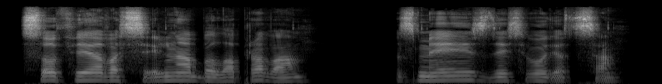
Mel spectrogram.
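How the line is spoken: Slightly hoarse with agitation. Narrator (Russian): чуть охрипшим от волнения голосом заметил Войтых

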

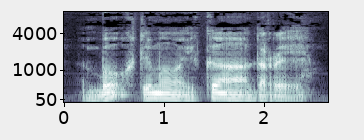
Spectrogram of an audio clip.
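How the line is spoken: Pained groan. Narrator (Russian): простонал Данил, скривившись, как от занудливой зубной боли

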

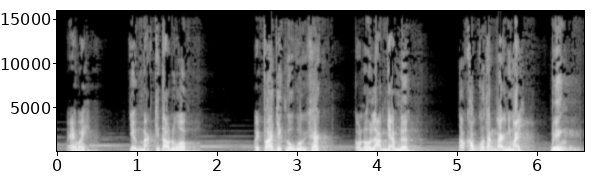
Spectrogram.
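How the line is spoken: Shouting. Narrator (Vietnamese): Thằng Hoàng quát lên

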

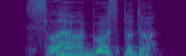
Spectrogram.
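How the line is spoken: Wry, sad muttering. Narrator (Russian): Усмехнувшись, пробормотал я, внезапно ощутив себя столь же печальным, как и девятипалый

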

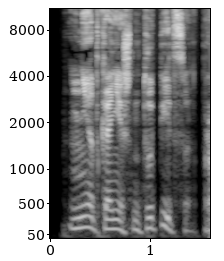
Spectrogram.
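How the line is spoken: Grumbling. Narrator (Russian): проворчал Фрундорог

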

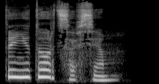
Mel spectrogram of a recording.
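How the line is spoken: Sighing. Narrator (Russian): вздохнула Марсия

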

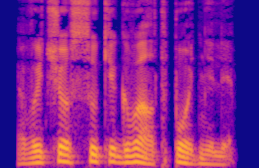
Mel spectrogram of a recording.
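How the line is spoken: Ominous whisper. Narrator (Russian): зловещим шепотом молвил одноногий

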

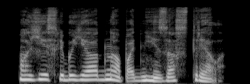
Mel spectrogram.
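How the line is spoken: Indignant exclamation. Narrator (Russian): воскликнула возмущенно

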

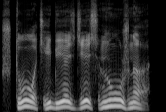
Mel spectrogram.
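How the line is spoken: Growled through teeth. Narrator (Russian): прорычал сквозь зубы Гортер

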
